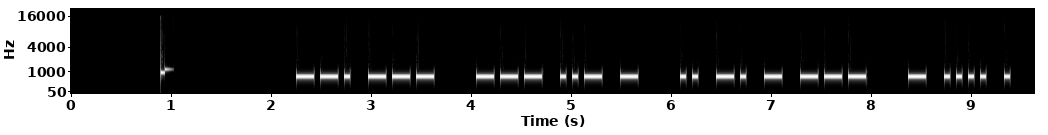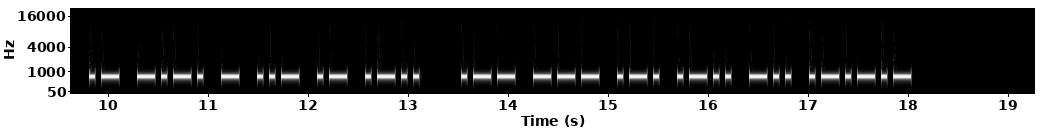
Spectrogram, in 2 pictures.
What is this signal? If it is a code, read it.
Morse code, heard as a keyed tone, about 20 wpm, 700 Hz. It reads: GO OUT INTO THE ACTUAL WORLD.
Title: Sentences from Top 1000 Words - Review Part 5 - 20wpm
